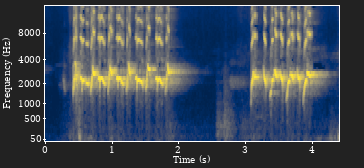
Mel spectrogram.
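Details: Yellow-vented bulbul singing in the long, rapid 'ropel panjang' style, played so other bulbuls reply: two dense bursts of fast, bubbling, buzzy notes separated by a short silence.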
